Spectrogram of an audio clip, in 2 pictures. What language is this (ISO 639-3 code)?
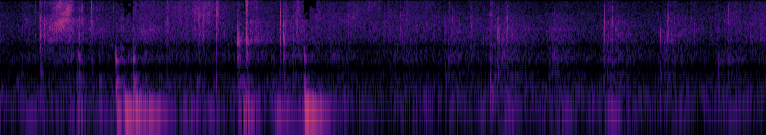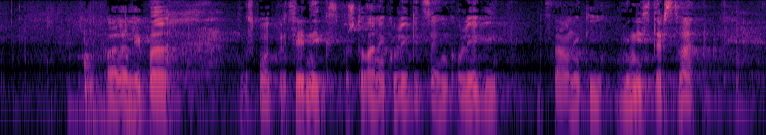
slv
